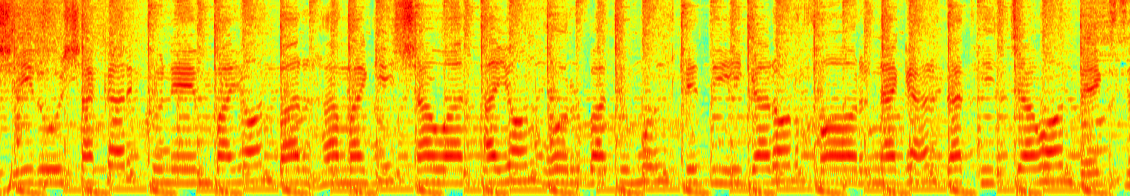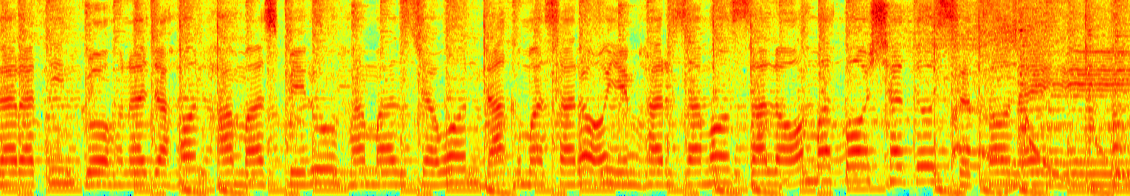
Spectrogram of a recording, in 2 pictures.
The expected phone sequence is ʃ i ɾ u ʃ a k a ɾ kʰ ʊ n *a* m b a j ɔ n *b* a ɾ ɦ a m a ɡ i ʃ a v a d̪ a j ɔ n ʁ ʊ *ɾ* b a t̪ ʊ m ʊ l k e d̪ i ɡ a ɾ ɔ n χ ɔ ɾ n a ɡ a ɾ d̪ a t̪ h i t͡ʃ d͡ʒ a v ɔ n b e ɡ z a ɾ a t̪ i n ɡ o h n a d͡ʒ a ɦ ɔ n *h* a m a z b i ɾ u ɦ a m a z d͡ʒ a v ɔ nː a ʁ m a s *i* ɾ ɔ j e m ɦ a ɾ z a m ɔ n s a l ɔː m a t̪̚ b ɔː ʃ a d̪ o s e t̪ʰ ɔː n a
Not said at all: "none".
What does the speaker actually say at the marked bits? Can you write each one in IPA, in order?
e, b, ɾ, h, a

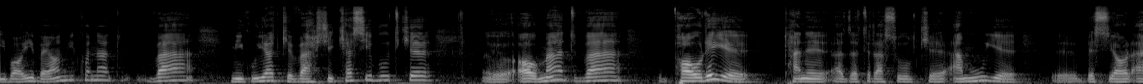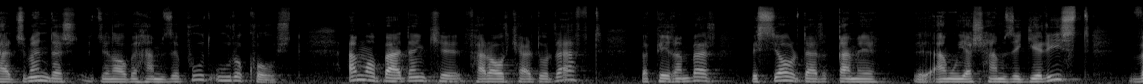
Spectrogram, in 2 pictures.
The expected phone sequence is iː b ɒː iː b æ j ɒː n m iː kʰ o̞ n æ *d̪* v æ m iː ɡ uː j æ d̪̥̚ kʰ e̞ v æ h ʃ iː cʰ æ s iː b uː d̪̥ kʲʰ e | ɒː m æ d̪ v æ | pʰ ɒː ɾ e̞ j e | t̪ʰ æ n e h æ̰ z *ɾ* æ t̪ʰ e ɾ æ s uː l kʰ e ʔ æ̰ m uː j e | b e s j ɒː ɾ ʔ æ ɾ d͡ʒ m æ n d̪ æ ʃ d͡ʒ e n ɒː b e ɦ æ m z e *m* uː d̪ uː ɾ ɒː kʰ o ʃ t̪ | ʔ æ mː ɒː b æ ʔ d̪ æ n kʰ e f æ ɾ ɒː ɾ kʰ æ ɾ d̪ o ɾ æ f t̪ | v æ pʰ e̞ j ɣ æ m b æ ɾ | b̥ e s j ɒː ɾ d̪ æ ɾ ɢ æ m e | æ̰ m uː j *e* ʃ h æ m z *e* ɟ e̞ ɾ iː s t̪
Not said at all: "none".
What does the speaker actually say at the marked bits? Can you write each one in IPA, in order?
d̪, ɾ, b, æ, e

